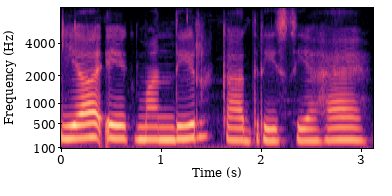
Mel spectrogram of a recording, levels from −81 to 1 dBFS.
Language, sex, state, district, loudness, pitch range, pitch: Hindi, female, Jharkhand, Palamu, -15 LUFS, 205-235 Hz, 220 Hz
